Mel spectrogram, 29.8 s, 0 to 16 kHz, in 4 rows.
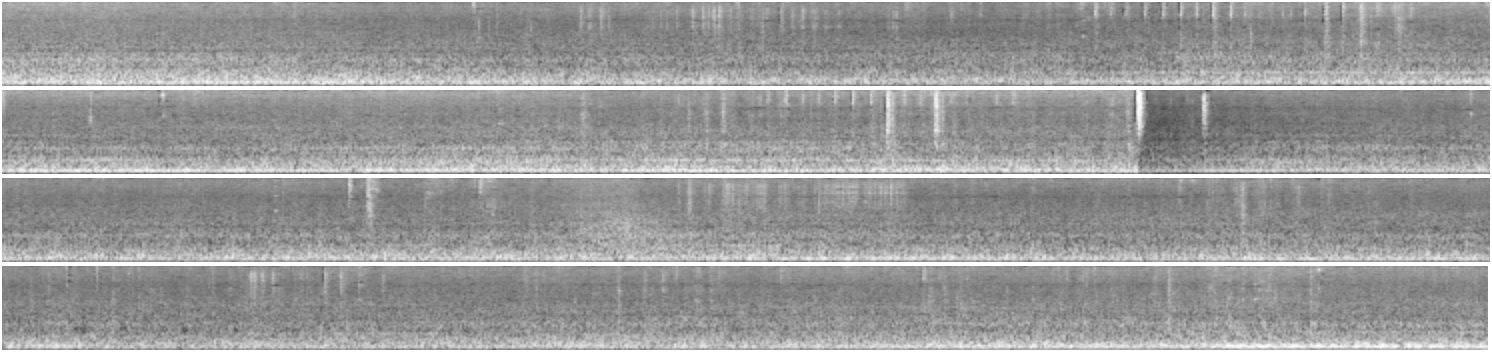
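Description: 1965 Morris Minor's 1098 cc A-series four-cylinder engine running steadily while driving, with road and wind noise. The sound breaks off sharply for a moment about halfway through and gets louder near the end.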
